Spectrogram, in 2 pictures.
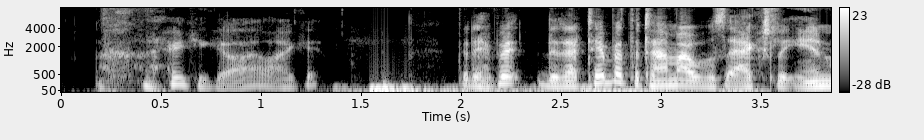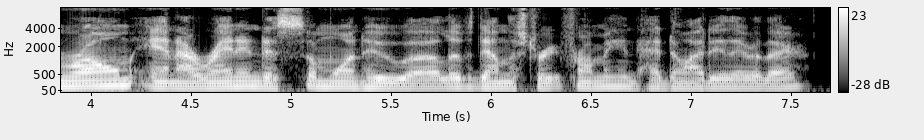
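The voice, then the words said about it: Country American accent. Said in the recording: “my ridiculous accent ... you think I got some kind of country accent”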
